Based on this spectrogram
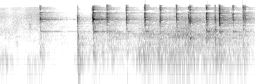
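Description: A spoon stirs gelatine in a bowl for a salmon terrine, making many quick, light clinks in an uneven rhythm.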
